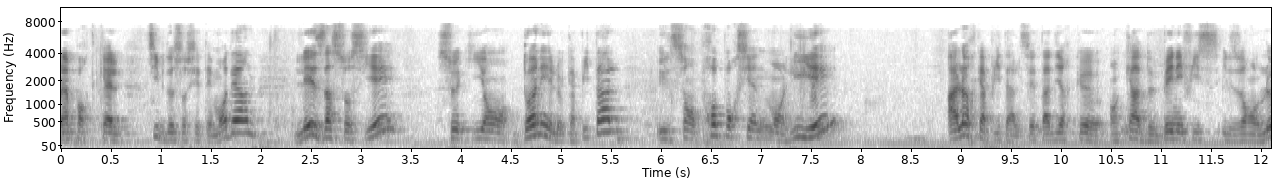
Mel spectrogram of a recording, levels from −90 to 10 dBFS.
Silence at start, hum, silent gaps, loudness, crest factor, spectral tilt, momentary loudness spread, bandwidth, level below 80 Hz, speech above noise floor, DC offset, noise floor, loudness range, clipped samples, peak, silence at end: 0 s; none; none; -32 LUFS; 22 dB; -3 dB/octave; 13 LU; 8 kHz; -64 dBFS; 28 dB; under 0.1%; -60 dBFS; 2 LU; under 0.1%; -12 dBFS; 0 s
